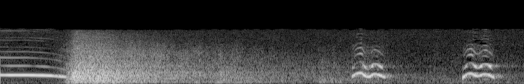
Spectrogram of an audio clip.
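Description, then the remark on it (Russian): An owl hoots twice, each call a short, wavering, mid-pitched hoot, after a loud rush of splashing water fades away. “Сова! Сова! Слава Богу, ты прилетела.”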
